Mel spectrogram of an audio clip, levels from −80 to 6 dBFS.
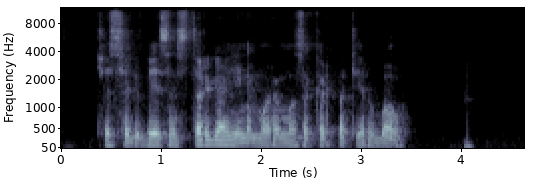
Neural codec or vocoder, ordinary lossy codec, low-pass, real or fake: codec, 44.1 kHz, 7.8 kbps, Pupu-Codec; AAC, 64 kbps; 10.8 kHz; fake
